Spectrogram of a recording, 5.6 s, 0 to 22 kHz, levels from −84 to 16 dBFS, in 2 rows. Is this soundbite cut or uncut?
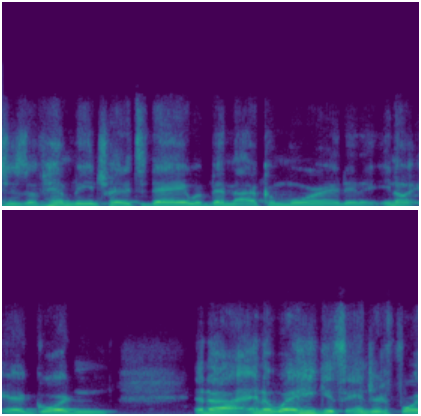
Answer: uncut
